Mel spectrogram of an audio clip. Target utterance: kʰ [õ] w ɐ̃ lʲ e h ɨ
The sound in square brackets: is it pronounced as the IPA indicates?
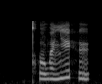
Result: no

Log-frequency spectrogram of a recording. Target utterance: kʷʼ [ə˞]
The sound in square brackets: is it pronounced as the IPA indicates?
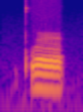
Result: yes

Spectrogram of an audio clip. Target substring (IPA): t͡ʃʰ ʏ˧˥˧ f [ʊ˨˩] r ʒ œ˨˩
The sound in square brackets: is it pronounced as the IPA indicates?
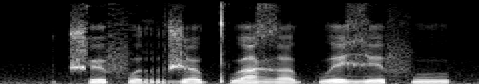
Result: yes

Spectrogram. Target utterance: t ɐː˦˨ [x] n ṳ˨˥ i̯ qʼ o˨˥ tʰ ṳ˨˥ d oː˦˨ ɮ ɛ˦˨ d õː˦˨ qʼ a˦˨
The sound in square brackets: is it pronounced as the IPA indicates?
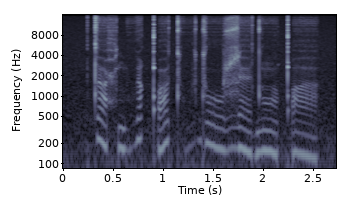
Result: no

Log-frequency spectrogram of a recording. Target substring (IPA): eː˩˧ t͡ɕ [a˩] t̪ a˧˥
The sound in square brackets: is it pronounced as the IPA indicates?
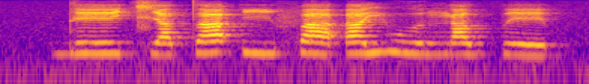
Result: yes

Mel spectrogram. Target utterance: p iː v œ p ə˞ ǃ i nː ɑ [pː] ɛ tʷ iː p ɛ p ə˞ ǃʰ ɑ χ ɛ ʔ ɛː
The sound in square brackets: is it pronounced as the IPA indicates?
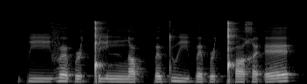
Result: yes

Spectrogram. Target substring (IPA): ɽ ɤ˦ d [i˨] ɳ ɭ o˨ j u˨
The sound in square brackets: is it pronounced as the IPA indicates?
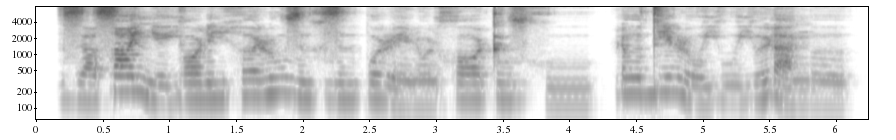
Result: no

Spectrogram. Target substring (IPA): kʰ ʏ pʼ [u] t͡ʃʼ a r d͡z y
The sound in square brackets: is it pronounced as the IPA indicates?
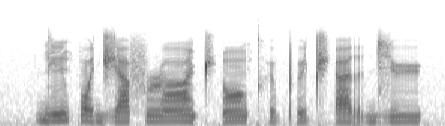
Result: no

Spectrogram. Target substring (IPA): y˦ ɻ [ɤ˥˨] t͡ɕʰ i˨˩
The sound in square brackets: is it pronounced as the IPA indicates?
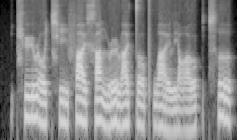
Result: no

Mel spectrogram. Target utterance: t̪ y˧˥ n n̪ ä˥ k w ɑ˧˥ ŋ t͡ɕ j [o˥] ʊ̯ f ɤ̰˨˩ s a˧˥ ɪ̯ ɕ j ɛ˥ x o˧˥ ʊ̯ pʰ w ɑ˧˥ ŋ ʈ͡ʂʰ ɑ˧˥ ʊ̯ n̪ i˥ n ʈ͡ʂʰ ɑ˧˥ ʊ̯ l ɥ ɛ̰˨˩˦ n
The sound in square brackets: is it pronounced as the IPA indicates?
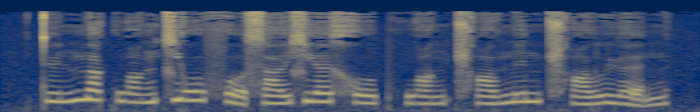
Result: yes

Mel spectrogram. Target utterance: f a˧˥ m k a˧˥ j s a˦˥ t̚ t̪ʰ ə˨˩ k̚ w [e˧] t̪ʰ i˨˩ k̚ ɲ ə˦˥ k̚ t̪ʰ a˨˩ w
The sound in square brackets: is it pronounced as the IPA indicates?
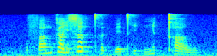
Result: yes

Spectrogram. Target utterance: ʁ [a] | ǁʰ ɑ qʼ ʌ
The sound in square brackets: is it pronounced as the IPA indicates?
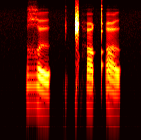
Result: no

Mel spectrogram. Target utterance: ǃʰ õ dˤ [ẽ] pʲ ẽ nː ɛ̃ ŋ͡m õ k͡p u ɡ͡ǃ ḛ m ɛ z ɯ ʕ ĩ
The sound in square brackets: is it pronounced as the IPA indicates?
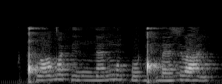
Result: no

